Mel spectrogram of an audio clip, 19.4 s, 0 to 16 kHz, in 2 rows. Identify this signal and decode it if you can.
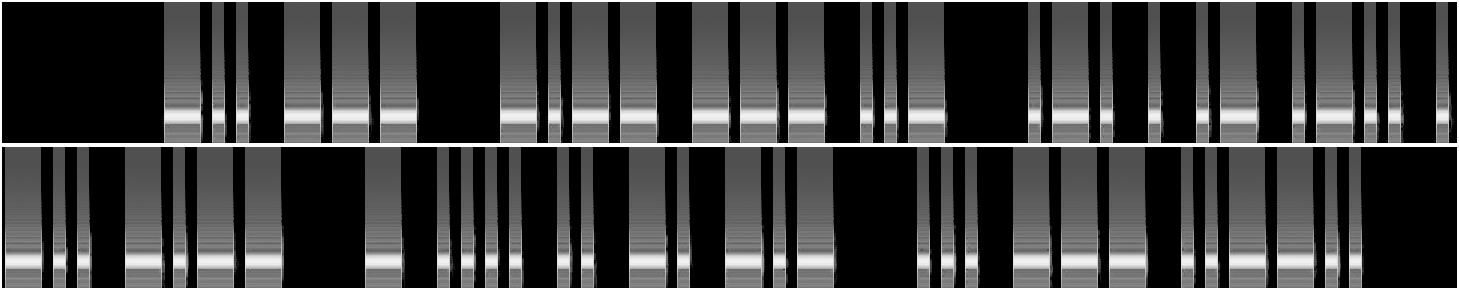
Morse code, heard as a keyed tone, about 15 wpm, 700 Hz. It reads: DO YOU REALLY THINK SO?
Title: Sentences from Top 600 Words 15wpm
